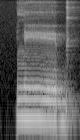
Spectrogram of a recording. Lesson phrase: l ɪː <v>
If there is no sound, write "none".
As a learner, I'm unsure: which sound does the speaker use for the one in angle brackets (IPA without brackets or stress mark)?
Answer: b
